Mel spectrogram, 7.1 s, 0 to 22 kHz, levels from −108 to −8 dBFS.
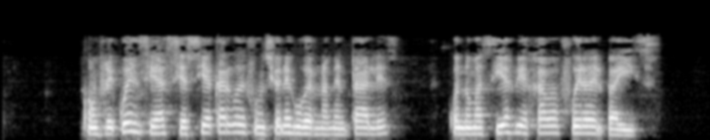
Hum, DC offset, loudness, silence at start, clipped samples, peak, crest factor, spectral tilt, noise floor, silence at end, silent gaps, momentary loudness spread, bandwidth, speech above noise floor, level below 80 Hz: none; under 0.1%; -16 LUFS; 0.85 s; under 0.1%; -2 dBFS; 16 dB; -4.5 dB/octave; -83 dBFS; 0.55 s; none; 7 LU; 7.8 kHz; 67 dB; -60 dBFS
